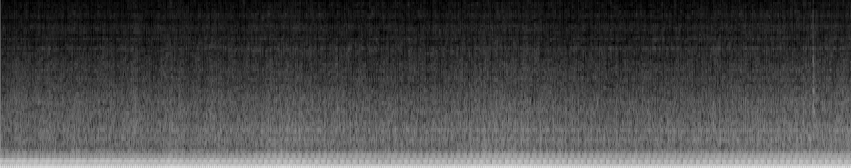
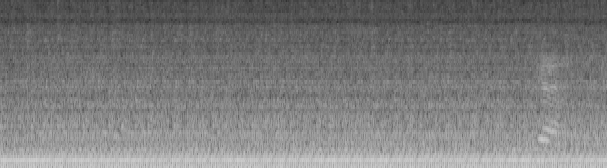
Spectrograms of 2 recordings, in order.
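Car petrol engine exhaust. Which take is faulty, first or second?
first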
